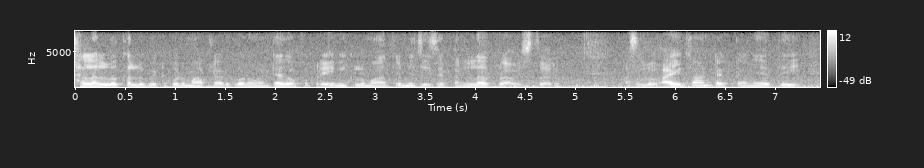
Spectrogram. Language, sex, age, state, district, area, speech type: Telugu, male, 30-45, Andhra Pradesh, Anakapalli, rural, spontaneous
